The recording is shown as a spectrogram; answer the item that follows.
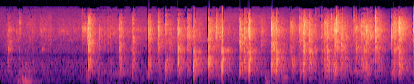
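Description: A small seated audience applauding, many separate hand claps. The clapping starts about a second in and keeps going.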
